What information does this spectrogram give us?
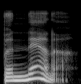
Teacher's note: We do not say banana with three strong a sounds. We stress the middle syllable. The first and last a become schwas.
